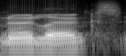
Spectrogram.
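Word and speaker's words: GNU/Linux: program such as Linux the GNU Linux is the correct way to say it and respect to Richard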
